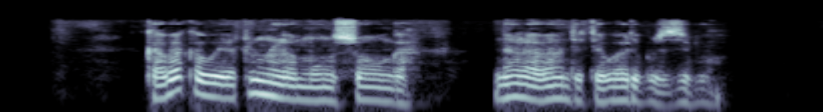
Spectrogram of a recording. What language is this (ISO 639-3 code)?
lug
